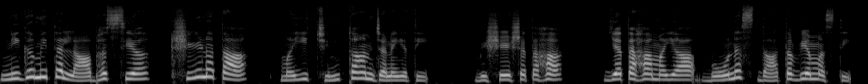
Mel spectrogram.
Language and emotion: Sanskrit, fearful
